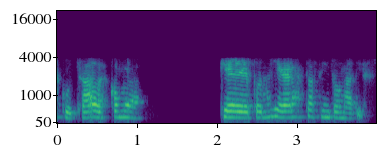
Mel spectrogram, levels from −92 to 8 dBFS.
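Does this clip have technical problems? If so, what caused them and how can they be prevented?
Yes. G.729 codec damage runs through the whole clip. The speech is squeezed into a band of 250 Hz to 3.7 kHz. It sounds rough and synthetic, which fits an 8 kbit/s coder rebuilding speech from a filter and pulses. Use a wideband codec to prevent it.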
